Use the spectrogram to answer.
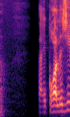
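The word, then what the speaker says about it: psychology: साइकोलॉजी में P silent होता है।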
